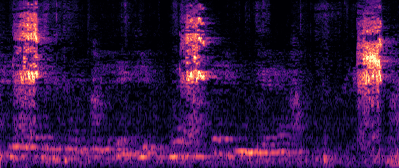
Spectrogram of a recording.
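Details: A baby cockatiel produces three hissing, raspy bursts, the last one louder, separated by gaps of over a second, against a soft low hum.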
